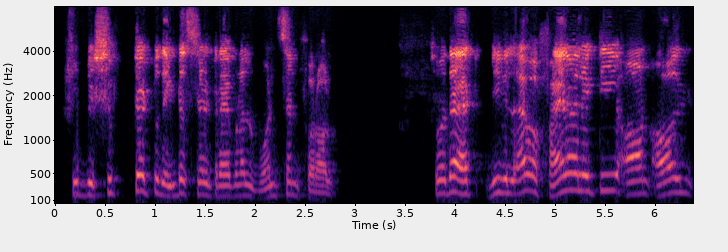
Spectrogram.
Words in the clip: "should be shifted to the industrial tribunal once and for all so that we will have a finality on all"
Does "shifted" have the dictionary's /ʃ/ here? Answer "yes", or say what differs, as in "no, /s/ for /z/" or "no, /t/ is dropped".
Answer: yes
